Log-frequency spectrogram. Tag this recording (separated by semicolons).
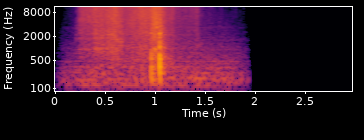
Bag; Effect; Foley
